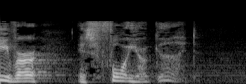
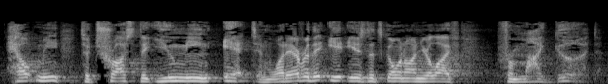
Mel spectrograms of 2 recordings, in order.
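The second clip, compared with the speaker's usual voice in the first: normal talking voice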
